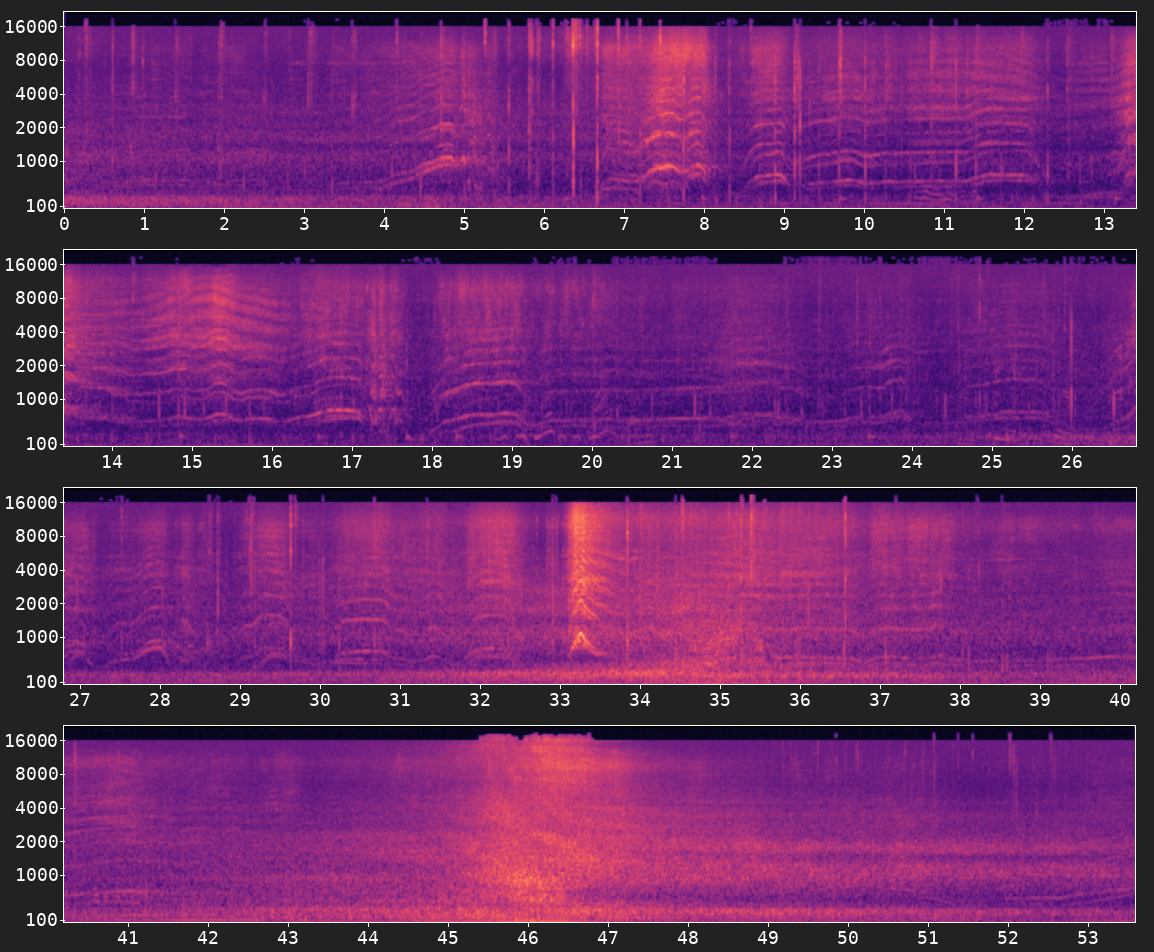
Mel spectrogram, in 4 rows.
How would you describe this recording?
Recordist: Raimonda Diskaitė, Description: Recorded on a sunny day on Kuverto street. Drone flying around, traffic noises and people walking. Recorded with ZOOM H2N Handy Recorder.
